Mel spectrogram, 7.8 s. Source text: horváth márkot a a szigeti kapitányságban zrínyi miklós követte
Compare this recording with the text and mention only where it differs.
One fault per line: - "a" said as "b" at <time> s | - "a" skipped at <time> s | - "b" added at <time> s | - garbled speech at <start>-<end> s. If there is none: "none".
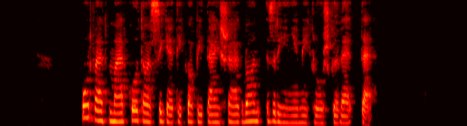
- "a" skipped at 2.5 s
